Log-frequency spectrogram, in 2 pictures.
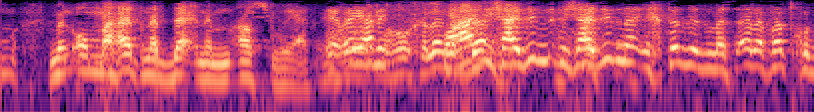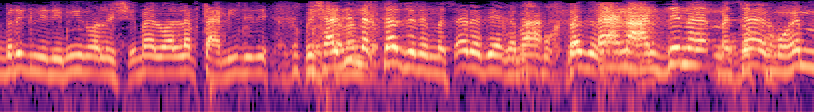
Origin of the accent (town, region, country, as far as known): Egypt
